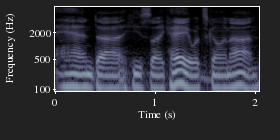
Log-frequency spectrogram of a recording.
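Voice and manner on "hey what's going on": put-on seductive voice. Retelling a phone call from an event coordinator: imitating a seductive Matt. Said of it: "did he say it that seductively?".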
